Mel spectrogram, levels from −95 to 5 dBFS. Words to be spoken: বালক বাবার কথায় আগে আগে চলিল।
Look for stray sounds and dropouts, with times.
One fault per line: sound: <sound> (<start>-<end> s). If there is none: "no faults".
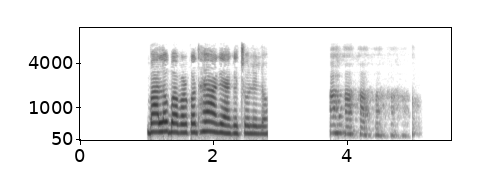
sound: laugh (3.7-5.0 s)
